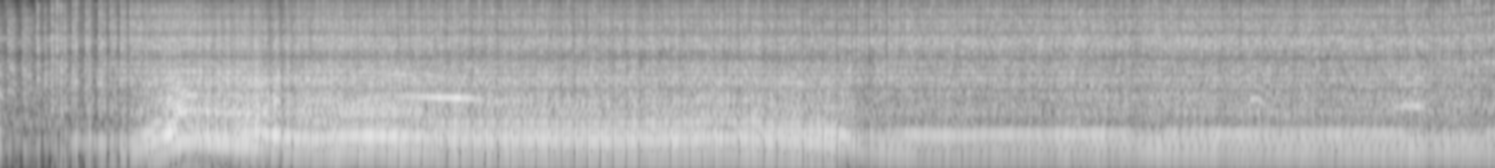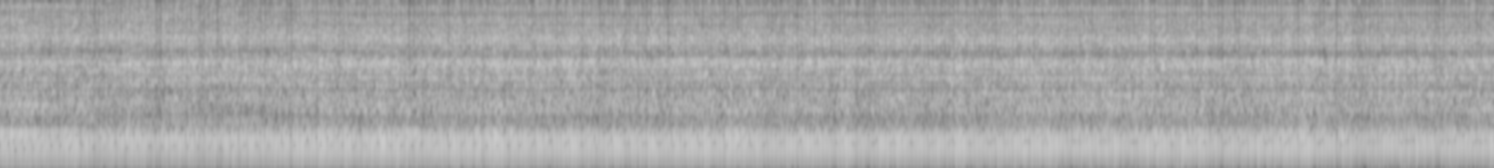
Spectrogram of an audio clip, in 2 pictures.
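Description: Freshly rebuilt air-cooled Volkswagen flat-four race engine on its first run. It catches and revs up about a second in, runs at a fast idle, then drops to a lower, steady idle after about eight seconds.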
